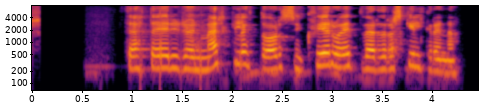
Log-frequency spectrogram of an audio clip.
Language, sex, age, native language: Icelandic, female, 40-49, Icelandic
